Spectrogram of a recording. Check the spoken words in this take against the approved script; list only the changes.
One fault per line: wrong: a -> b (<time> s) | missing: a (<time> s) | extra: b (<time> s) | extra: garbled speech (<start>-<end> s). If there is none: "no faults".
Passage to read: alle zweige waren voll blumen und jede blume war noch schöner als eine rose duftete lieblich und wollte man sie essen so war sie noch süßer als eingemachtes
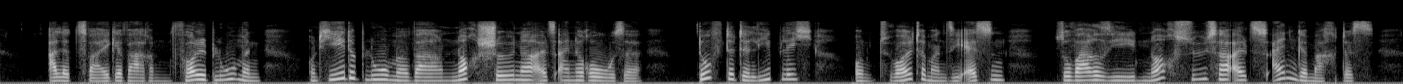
no faults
